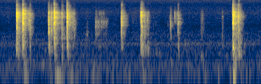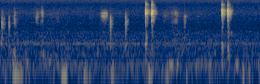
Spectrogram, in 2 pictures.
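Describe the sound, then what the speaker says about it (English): A name being typed on a computer keyboard: irregular bursts of crisp key clicks, some quick runs and some single taps, close and fairly quiet with no talking. "and type your name."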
